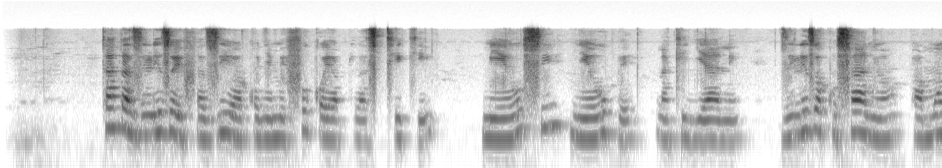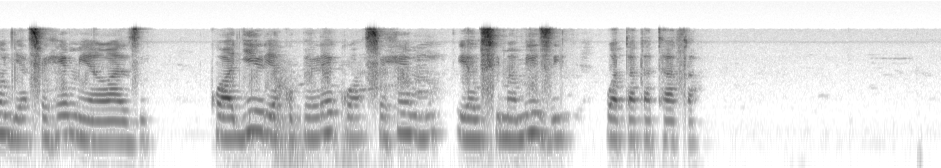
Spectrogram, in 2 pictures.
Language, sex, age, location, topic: Swahili, female, 18-24, Dar es Salaam, government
